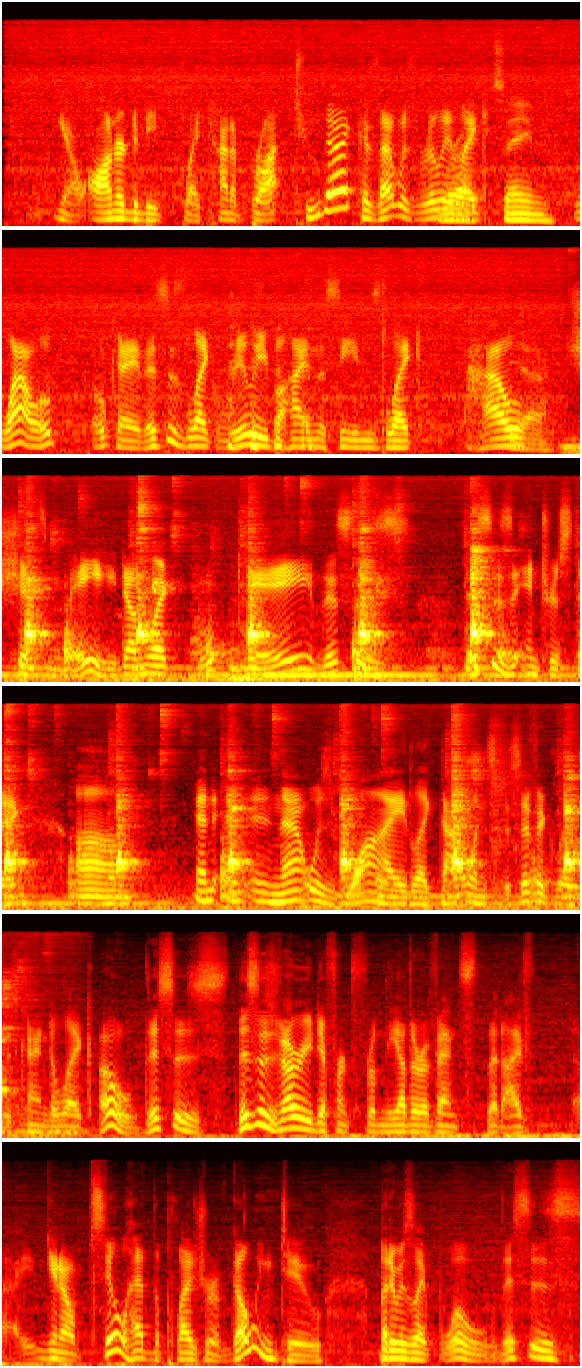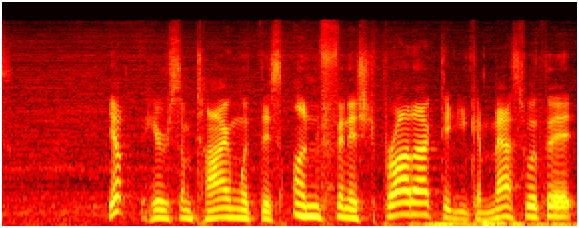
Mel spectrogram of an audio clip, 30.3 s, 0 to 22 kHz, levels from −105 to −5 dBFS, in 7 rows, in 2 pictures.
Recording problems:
rain or running water; very loud; throughout; 4 dB above the speech

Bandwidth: 15.5 kHz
